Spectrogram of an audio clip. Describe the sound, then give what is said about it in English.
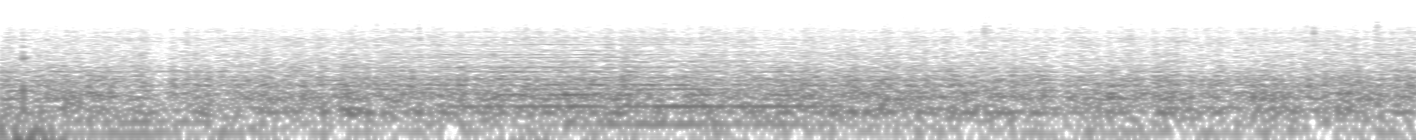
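Steady rain patters against a window in a continuous, even wash of soft taps, with no pauses or voices, holding at a constant moderate level throughout. “Deep sleep rain at your window”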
